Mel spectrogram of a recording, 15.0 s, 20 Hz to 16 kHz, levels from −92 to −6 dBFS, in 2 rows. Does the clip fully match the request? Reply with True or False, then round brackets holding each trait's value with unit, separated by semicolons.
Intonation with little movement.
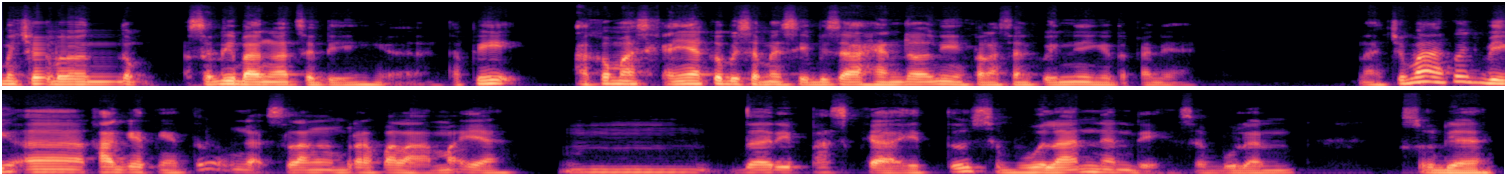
False (3.0 semitones)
